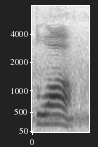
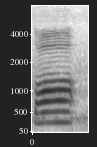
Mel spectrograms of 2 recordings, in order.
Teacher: تا ہونٹ گول نہیں ہوں گے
